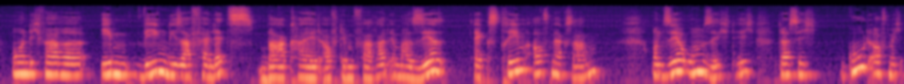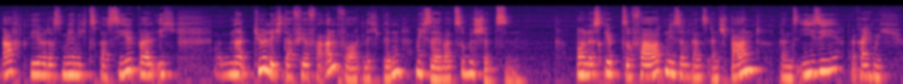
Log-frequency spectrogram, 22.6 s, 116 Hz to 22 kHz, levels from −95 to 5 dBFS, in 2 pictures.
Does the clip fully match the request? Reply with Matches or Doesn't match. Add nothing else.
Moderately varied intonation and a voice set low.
Doesn't match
